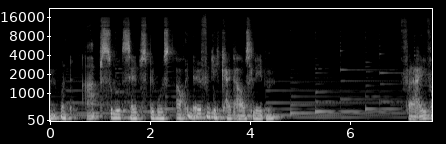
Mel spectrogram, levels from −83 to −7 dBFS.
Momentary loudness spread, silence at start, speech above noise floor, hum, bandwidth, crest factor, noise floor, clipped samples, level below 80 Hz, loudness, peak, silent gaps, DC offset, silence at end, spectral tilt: 21 LU; 0 s; 21 dB; none; 16 kHz; 16 dB; -55 dBFS; under 0.1%; -66 dBFS; -35 LUFS; -20 dBFS; none; under 0.1%; 0 s; -5 dB/octave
